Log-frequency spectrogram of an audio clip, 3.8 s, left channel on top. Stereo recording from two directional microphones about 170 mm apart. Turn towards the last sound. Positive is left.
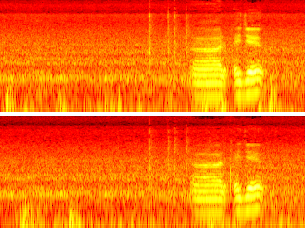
turn(degrees=0)  # may be behind; listen again after turning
